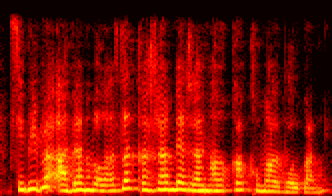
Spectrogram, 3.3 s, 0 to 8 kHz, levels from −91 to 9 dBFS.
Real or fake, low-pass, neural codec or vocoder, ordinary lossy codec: fake; 7.2 kHz; codec, 24 kHz, 1.5 kbps, HILCodec; none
